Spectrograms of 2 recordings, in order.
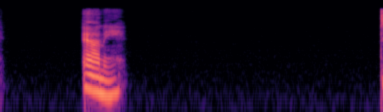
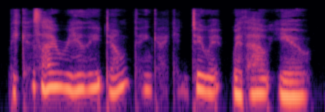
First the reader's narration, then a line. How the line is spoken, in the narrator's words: I whisper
